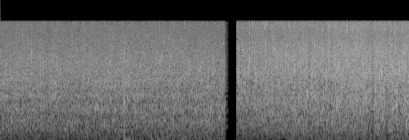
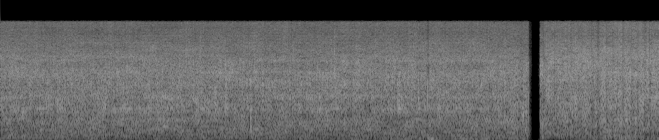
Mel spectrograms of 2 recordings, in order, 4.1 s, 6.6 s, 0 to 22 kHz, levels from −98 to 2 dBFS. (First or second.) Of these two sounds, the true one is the first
